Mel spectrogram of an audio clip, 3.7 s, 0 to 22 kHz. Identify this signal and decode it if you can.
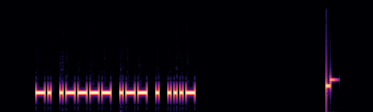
Morse code, heard as a keyed tone, about 40 wpm, 700 Hz. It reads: N1WEV
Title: USA Call Signs - 5 Characters - 4x Character Spacing - 40wpm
